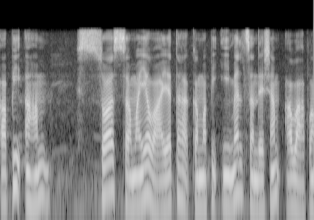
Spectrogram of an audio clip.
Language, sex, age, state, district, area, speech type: Sanskrit, male, 18-30, Odisha, Bargarh, rural, read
